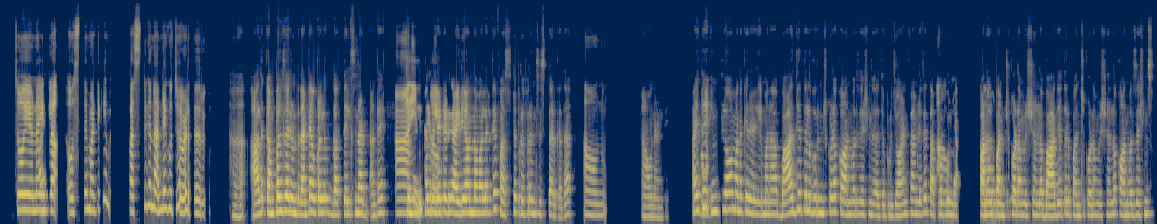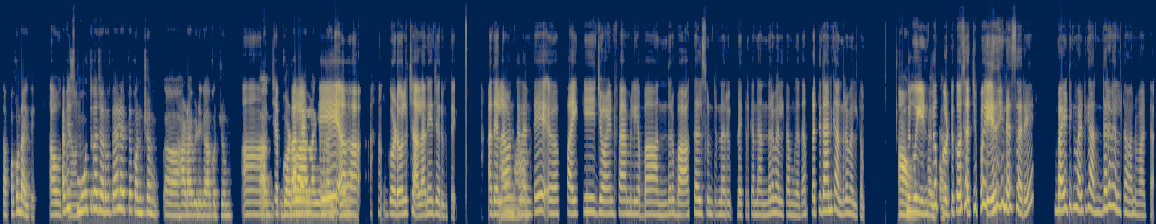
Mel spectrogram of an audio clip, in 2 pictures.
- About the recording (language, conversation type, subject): Telugu, podcast, మీ ఇంట్లో రోజువారీ సంభాషణలు ఎలా సాగుతాయి?
- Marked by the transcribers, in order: in English: "సో"; in English: "ఫస్ట్‌గా"; laughing while speaking: "నన్నే కూర్చోపెడతారు"; giggle; in English: "మెడికల్ రిలేటెడ్‌గా"; other background noise; in English: "ఫస్ట్"; in English: "జాయింట్ ఫ్యామిలీ"; in English: "కాన్వర్జేషన్స్"; in English: "స్మూత్‌గా"; lip smack; in English: "జాయింట్ ఫ్యామిలీ"; tapping; laughing while speaking: "ఇంట్లో కొట్టుకో, సచ్చిపో ఏదైనా సరే, బయటికి మటికి అందరవెళ్తాం అనమాట"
